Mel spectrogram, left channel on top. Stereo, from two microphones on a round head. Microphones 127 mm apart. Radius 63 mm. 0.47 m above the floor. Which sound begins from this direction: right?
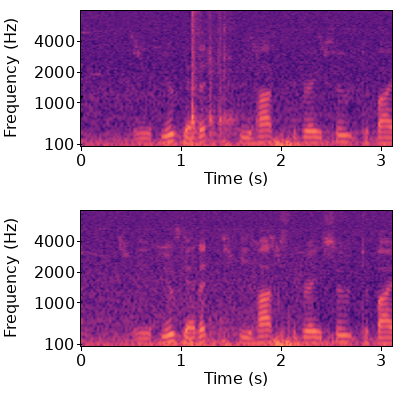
A man speaking, at 0.5 s.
